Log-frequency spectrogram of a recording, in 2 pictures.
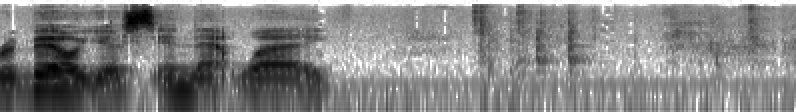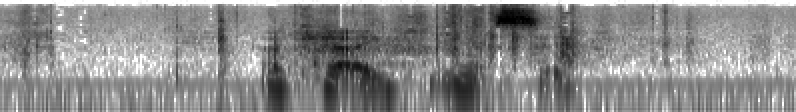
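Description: An older woman speaks calmly and thoughtfully close to a microphone.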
